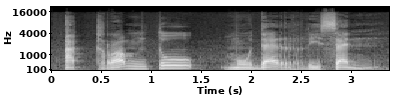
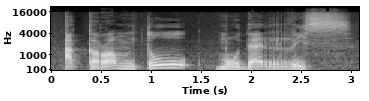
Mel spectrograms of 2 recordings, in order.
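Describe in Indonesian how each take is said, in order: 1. Kata terakhir diakhiri bunyi a. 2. Kata terakhir tidak diakhiri vokal apa pun. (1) "Dia harus dibaca nasab" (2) "dengan mensukun huruf mensukun kata mudarris"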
